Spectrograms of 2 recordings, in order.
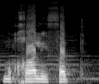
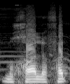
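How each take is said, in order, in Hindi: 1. 'l' के बाद का स्वर 'i' की ध्वनि है। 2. 'l' के बाद का स्वर 'a' की ध्वनि है। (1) "लफ्ज़ बोलते हैं" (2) "लाम पर ज़बर है"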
